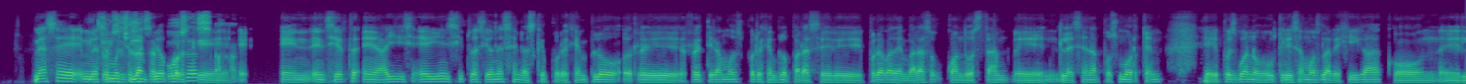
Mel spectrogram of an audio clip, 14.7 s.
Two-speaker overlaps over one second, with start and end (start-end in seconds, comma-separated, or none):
0.8-2.4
